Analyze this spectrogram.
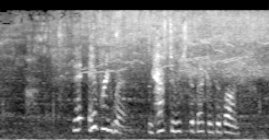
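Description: A young woman answers calmly, close by.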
